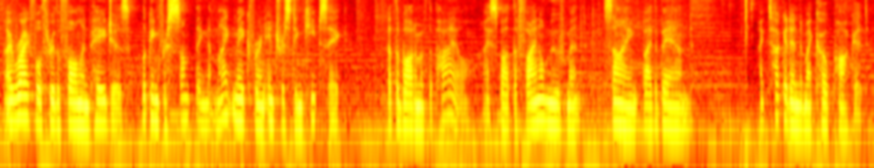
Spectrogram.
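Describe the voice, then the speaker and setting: A woman's voice: low voice, fairly even intonation, normal speed, darkish tone, faint music behind. A woman voicing a cool, observant heroine, narrating her own story in a scripted, wry way for a video game. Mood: composed. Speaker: narrator and protagonist.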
